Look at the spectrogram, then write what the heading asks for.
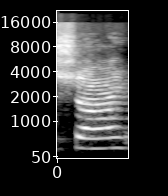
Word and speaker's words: Shai: name uh Shai oh it is shy or a shy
